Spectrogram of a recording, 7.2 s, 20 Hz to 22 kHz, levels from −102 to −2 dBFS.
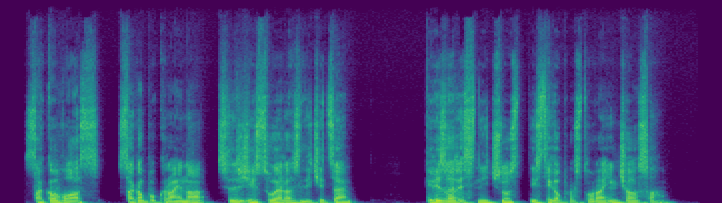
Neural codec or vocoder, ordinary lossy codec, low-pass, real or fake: vocoder, 44.1 kHz, 128 mel bands, Pupu-Vocoder; none; none; fake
